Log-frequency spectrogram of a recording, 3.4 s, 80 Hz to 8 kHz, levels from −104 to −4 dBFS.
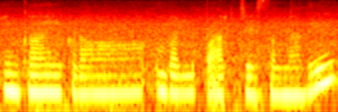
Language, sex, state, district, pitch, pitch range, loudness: Telugu, female, Andhra Pradesh, Annamaya, 180 Hz, 175-185 Hz, -18 LUFS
